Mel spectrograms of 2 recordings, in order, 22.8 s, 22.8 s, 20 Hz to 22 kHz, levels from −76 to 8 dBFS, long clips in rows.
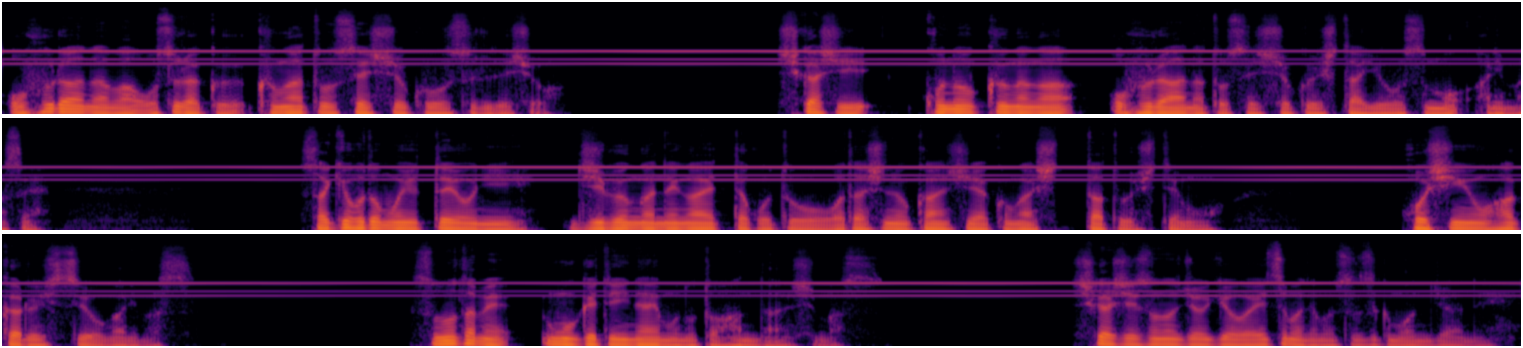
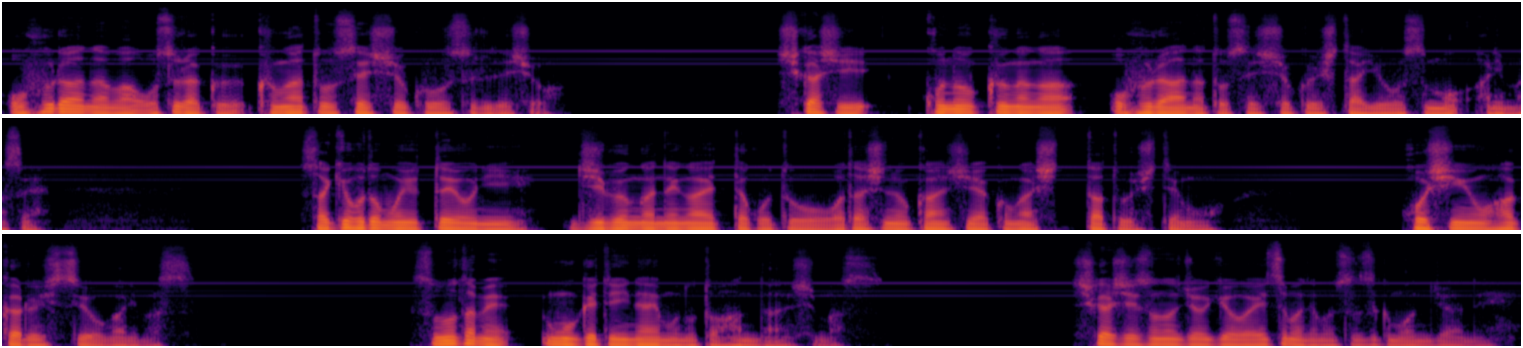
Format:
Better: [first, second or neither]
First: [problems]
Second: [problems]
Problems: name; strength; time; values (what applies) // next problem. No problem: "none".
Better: second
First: high-pitched whine; loud; throughout; 3.5 kHz, 8 dB below the speech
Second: high-pitched whine; faint; throughout; 3.5 kHz, 30 dB below the speech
